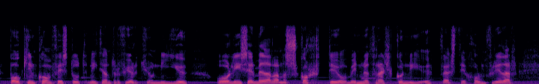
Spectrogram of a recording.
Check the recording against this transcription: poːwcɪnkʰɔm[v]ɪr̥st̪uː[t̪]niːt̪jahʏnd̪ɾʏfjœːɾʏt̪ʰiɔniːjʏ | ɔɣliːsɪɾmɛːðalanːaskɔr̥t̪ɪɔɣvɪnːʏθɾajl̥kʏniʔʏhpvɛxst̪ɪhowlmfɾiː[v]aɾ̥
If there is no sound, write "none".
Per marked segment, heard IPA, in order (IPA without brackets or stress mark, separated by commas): f, t̪, ð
